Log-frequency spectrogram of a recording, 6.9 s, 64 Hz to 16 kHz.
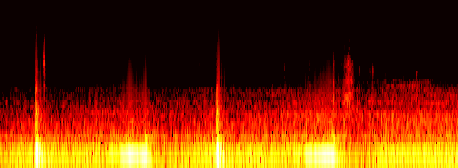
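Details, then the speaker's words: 2016 Mercedes-Benz C63S AMG at idle: sharp single pop from the left front each time the brake is released; louder the longer the brake is held, as at a stoplight. "just releasing break there's a pop in the left front every time"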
